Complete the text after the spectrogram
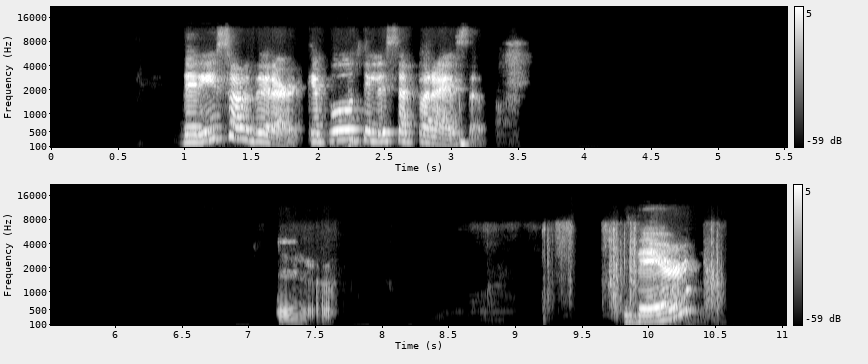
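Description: A young woman speaks clearly over an online call, in short phrases with pauses.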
